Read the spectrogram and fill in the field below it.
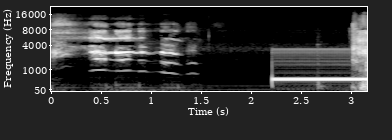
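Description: High, warbling sounds fade out, and after a brief pause a loud, steady telephone dial tone comes on and holds without a break until the end, as someone calls a McDonald's down the street.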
